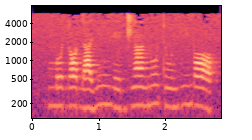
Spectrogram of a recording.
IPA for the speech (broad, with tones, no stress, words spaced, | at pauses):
mo˧dɔ˧ da˧jĩ˦je˧ d͡ʒã˦ ɡũ˦tũ˧ji˦ jɔ˦˨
